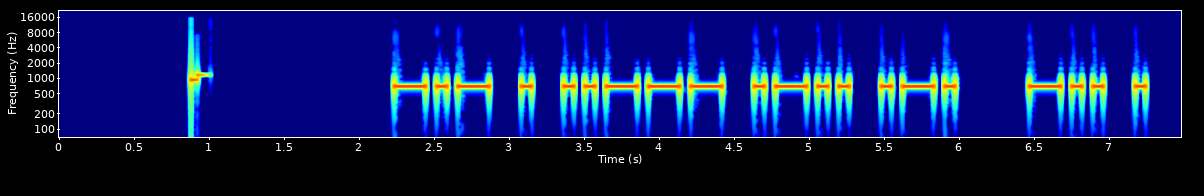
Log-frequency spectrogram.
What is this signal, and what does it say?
Morse code, heard as a keyed tone, about 17 wpm, 700 Hz. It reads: KE2LR DE
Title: USA Callsign DE Callsign - 5 Characters - 17wpm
